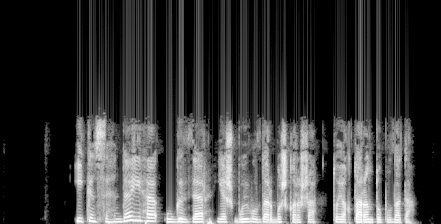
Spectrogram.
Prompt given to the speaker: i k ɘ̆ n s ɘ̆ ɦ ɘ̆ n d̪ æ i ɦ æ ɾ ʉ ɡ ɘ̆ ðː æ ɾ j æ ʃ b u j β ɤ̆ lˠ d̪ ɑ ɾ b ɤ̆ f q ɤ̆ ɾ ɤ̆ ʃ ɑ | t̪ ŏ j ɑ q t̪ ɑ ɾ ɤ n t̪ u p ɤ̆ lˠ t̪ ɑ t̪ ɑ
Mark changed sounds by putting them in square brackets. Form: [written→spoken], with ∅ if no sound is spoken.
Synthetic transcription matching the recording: i k ɘ̆ n s ɘ̆ ɦ ɘ̆ n d̪ æ i ɦ æ [ɾ→∅] ʉ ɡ ɘ̆ ðː æ ɾ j æ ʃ b u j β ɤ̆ lˠ d̪ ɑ ɾ b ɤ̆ [f→ʃ] q ɤ̆ ɾ ɤ̆ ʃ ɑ | t̪ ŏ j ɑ q t̪ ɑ ɾ ɤ n t̪ u p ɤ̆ lˠ [t̪→d̪] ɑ t̪ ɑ

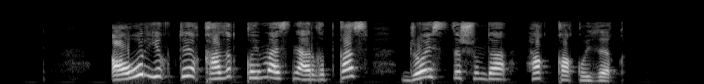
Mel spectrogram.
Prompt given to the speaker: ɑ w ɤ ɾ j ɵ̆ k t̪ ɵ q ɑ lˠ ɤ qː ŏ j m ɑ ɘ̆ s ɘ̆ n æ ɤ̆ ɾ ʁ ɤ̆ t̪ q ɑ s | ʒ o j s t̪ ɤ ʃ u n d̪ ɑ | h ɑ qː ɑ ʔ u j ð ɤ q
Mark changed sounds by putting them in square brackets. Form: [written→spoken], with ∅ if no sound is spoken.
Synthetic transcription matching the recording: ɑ w ɤ ɾ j ɵ̆ k t̪ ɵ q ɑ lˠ ɤ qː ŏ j m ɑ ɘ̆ s ɘ̆ n æ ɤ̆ ɾ ʁ ɤ̆ t̪ q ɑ s | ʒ o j s t̪ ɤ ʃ u n d̪ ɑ | h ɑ qː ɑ [ʔ→q] u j ð ɤ q

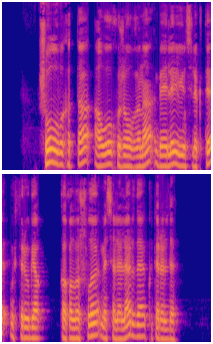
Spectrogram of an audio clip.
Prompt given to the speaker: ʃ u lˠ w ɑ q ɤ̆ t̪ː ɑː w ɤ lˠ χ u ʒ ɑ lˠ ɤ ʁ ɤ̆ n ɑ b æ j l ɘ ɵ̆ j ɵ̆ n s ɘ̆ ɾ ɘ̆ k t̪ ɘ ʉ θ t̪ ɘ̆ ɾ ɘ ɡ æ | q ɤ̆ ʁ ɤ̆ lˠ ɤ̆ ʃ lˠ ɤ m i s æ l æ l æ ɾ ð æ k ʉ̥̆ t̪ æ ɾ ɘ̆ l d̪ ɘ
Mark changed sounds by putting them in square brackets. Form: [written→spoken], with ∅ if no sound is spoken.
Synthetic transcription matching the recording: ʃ u lˠ w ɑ q ɤ̆ t̪ː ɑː w ɤ lˠ χ u ʒ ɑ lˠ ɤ ʁ ɤ̆ n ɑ b æ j l ɘ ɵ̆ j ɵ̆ n s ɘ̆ [ɾ→l] ɘ̆ k t̪ ɘ ʉ θ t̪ ɘ̆ ɾ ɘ ɡ æ | q ɤ̆ ʁ ɤ̆ lˠ ɤ̆ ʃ lˠ ɤ m [i→æ] s æ l æ l æ ɾ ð æ k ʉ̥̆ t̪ æ ɾ ɘ̆ l d̪ ɘ

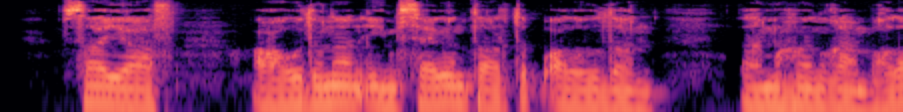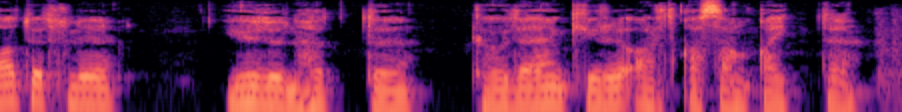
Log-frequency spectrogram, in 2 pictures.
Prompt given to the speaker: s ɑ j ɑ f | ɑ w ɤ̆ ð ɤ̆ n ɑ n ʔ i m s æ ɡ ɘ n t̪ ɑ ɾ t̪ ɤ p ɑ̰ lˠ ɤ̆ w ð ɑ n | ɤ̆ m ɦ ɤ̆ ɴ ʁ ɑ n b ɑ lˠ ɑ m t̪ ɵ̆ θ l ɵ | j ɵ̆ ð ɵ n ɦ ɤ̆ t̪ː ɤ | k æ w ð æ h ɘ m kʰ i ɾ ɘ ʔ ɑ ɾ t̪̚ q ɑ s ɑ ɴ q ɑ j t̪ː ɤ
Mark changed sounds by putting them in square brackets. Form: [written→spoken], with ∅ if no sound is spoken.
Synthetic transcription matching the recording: s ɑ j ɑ f | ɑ w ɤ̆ ð ɤ̆ n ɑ n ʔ i m s æ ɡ ɘ n t̪ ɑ ɾ t̪ ɤ p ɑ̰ lˠ ɤ̆ w ð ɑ n | ɤ̆ m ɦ ɤ̆ ɴ ʁ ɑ n b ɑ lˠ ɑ [m→∅] t̪ ɵ̆ θ l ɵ | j ɵ̆ ð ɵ n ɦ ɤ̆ t̪ː ɤ | k æ w ð æ h ɘ [m→ŋ] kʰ i ɾ ɘ ʔ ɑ ɾ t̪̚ q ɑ s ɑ ɴ q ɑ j t̪ː ɤ

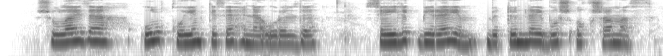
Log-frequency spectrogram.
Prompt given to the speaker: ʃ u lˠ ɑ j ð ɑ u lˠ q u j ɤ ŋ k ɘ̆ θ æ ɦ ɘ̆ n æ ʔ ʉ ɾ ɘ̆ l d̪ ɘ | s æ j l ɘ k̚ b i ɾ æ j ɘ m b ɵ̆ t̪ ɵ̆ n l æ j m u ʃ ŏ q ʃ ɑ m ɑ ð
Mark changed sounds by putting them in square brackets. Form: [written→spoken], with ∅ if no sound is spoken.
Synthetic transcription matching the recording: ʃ u lˠ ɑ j ð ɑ u lˠ q u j ɤ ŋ k ɘ̆ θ æ ɦ ɘ̆ n æ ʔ ʉ ɾ ɘ̆ l d̪ ɘ | s æ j l ɘ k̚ b i ɾ æ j ɘ m b ɵ̆ t̪ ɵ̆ n l æ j [m→b] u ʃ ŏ q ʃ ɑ m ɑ [ð→θ]

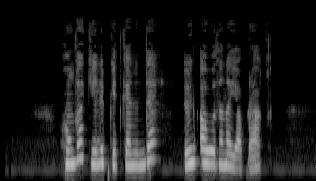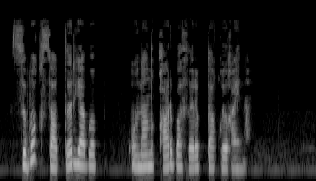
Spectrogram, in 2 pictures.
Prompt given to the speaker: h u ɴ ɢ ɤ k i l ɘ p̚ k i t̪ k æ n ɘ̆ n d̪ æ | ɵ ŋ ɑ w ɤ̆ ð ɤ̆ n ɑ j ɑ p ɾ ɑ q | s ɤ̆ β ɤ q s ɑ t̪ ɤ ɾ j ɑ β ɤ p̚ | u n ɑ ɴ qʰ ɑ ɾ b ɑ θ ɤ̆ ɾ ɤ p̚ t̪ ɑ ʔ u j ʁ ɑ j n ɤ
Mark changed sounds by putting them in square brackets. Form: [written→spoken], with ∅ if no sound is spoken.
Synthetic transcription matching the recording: h u ɴ ɢ ɤ k i l ɘ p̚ k i t̪ k æ n ɘ̆ n d̪ æ | ɵ ŋ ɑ w ɤ̆ ð ɤ̆ n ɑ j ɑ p ɾ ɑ q | s ɤ̆ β ɤ q s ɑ t̪ ɤ ɾ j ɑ β ɤ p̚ | u n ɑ ɴ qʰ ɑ ɾ b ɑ θ ɤ̆ ɾ ɤ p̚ t̪ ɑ [ʔ→q] u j ʁ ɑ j n ɤ

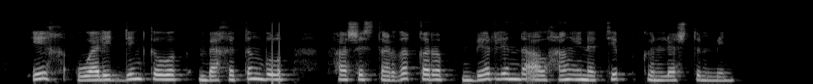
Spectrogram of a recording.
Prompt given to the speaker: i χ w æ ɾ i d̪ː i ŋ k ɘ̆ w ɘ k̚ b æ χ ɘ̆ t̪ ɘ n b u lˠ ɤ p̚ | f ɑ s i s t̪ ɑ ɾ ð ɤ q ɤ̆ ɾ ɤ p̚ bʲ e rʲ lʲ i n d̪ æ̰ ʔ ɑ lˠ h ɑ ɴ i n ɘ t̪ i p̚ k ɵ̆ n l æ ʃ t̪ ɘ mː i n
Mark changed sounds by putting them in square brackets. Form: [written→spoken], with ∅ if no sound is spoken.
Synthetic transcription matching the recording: i χ w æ [ɾ→l] i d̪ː i ŋ k ɘ̆ w ɘ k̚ b æ χ ɘ̆ t̪ ɘ [n→ŋ] b u lˠ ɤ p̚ | f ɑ [s→ʃ] i s t̪ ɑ ɾ ð ɤ q ɤ̆ ɾ ɤ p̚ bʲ e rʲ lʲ i n d̪ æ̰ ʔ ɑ lˠ h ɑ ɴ i n ɘ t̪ i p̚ k ɵ̆ n l æ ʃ t̪ ɘ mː i n

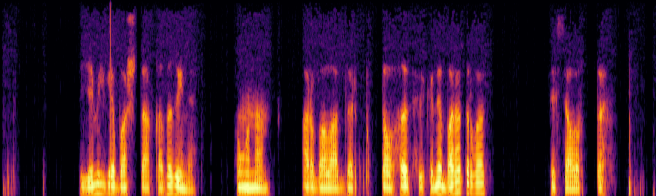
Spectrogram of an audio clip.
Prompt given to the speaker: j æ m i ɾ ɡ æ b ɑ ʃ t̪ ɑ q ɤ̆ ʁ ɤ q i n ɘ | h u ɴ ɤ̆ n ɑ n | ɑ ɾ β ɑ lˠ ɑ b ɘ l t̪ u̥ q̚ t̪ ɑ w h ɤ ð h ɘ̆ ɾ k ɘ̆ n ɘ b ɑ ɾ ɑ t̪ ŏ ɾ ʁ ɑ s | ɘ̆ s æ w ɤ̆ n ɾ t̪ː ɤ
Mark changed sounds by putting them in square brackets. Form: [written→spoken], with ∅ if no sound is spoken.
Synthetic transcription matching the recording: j æ m i [ɾ→l] ɡ æ b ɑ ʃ t̪ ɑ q ɤ̆ [ʁ→ð] ɤ q i n ɘ | h u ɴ ɤ̆ n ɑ n | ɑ ɾ β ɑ lˠ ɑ b ɘ [l→ɾ] t̪ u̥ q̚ t̪ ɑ w h ɤ ð h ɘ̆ [ɾ→l] k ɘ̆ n ɘ b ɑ ɾ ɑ t̪ ŏ ɾ ʁ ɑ s | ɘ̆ s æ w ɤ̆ [n→∅] ɾ t̪ː ɤ

